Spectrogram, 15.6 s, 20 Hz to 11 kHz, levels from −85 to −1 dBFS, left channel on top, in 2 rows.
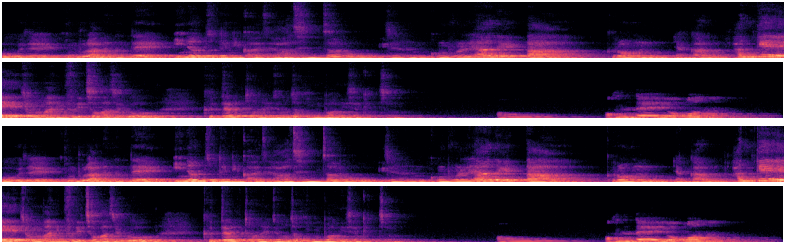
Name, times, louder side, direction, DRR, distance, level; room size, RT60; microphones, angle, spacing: voice 1, 0.0-5.7 6.1-9.4 9.8-11.8, right 2 dB, 45° right, -2 dB, 1.5 m, -24 dB
voice 2, 12.8-13.4 13.9-15.0, right 2 dB, 20° right, 1 dB, 0.5 m, -26 dB
6.9 x 6.8 x 2.9 m, 1.4 s
head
